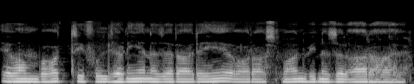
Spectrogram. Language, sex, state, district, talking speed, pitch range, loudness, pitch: Hindi, male, Jharkhand, Ranchi, 215 wpm, 120-130 Hz, -16 LUFS, 125 Hz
